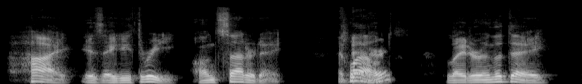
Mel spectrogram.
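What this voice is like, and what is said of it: Robotic weather announcer voice. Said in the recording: “Make a sound like the robot dude on the Weather Channel ... you are getting very close”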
